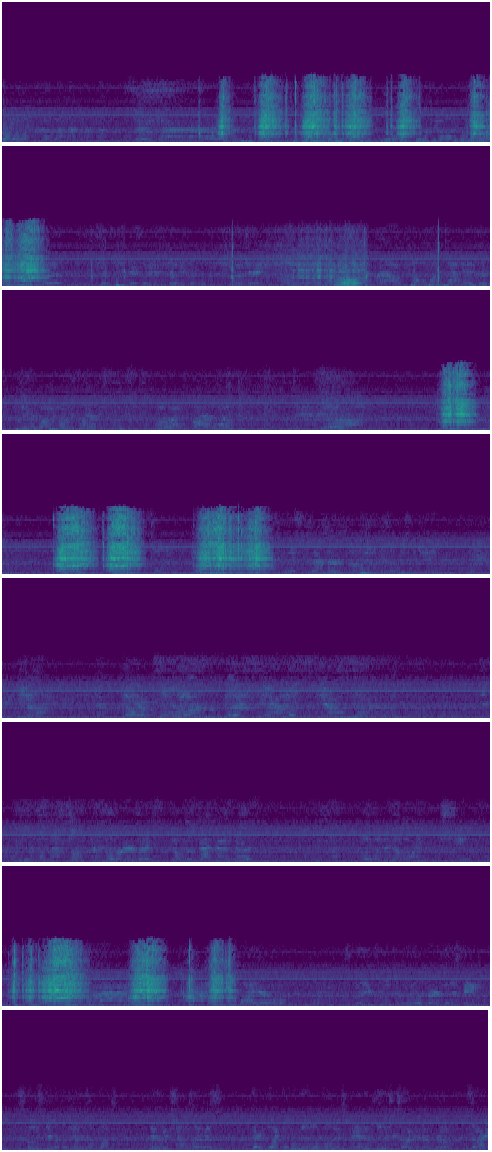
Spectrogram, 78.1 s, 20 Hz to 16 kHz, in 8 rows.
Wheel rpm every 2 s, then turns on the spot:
0, 0, 40, 20, 20, 10, 0, 10, 10, 0, 0, 0, 0, 10, 10, 50, 40, 10, 0, 0, 0, 0, 0, 0, 0, 0, 0, 0, 0, 30, 30, 10, 0, 0, 0, 0, 0, 0, 0.
14-18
